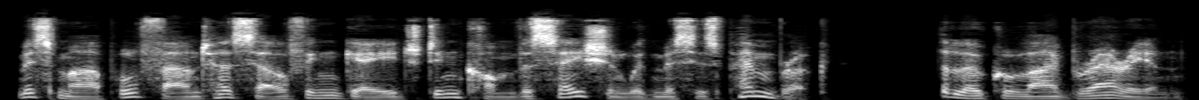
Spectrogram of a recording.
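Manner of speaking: ordinary delivery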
